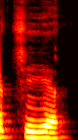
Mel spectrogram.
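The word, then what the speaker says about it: chair: जैसे सी एच का क्या हो गया, च हो गया, ए आई के बाद आर है तो ए की मात्रा प्लस ये लगा दो, आर का र कर दो, हो जाएगा चेयर।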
